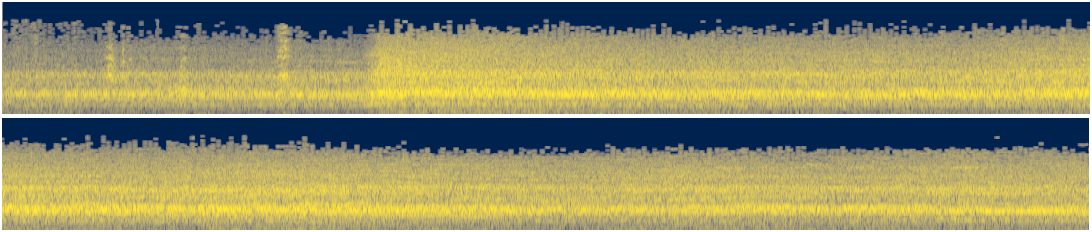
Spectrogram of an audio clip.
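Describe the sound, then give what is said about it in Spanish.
After a couple of seconds of faint ticking, a large crowd breaks into loud, sustained cheering, acclaiming a new bishop at the doors of the former Serapeum, now a Christian temple; a steady roar of many voices that holds without pause to the end. “Sale a las puertas del antiguo Serapeo, ahora templo cristiano, a recibir la aclamación popular como nuevo obispo.”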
